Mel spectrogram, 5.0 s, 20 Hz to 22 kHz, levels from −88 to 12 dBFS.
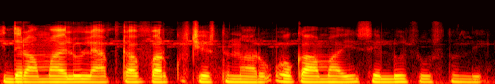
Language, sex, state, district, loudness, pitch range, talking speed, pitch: Telugu, male, Telangana, Mahabubabad, -18 LUFS, 135-145 Hz, 95 wpm, 140 Hz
